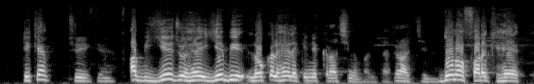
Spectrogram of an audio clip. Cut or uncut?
uncut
